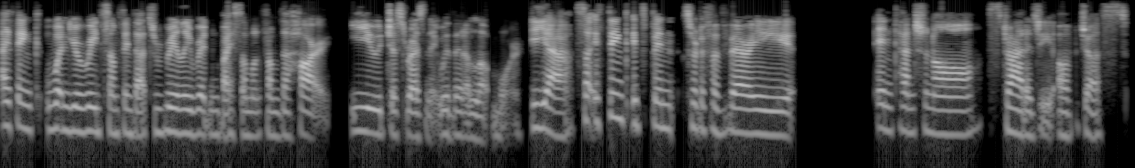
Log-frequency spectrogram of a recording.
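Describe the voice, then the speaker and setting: A woman from Greece with a lowish voice, chatting as a podcast guest. She is earnest and enthusiastic, leaning on emphatic words in a casual, conversational flow. The sound is close and dry but slightly dull. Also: steady tone, moderate pace, no room sound. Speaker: podcast guest, writer and entrepreneur. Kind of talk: casual conversational interview answers.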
